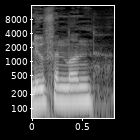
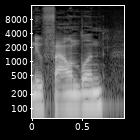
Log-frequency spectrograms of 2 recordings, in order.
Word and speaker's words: Newfoundland: I was in Newfoundland. I know how to say it now because people got mad at me because I said, "Oh, we're calling it Newfoundland." I guess it's Newfoundland.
